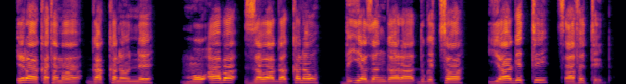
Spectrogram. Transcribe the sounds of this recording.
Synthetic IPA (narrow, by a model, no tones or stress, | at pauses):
ʔɛɾaːkɐt̪ɐmaːɡɐkːɐnɐwnːɛ | moːʔaːbɐzɐwaːɡɐkːɐnɐw | d̪ɛʔɪjazɐŋɡaːɾaːd̪ʊɡɛt͡sːaː | jaːɡɛt̪ːɪt͡sʼaːfɛt̪ːe̞ːd̪ːɐ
